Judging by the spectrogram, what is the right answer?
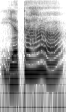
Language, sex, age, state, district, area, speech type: Sanskrit, male, 18-30, Karnataka, Vijayapura, rural, spontaneous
